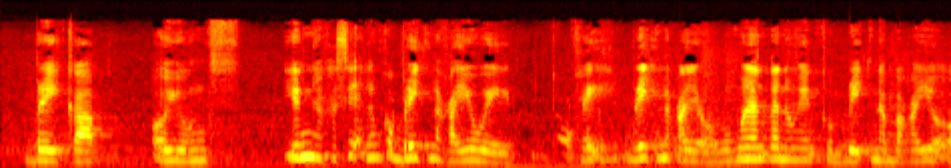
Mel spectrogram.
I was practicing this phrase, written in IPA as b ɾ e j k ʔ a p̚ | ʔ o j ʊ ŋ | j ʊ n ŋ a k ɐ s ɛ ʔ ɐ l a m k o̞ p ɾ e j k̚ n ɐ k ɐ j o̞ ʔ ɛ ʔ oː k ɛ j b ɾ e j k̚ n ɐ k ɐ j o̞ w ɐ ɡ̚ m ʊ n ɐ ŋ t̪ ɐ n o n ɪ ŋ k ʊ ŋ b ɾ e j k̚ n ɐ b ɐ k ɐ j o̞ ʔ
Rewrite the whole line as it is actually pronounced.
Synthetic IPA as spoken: b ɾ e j k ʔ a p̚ | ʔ o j ʊ ŋ | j ʊ n ŋ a k ɐ s ɛ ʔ ɐ l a m k o̞ b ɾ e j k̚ n ɐ k ɐ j o̞ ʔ ɛ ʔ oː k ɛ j b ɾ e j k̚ n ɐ k ɐ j o̞ w ɐ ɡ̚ m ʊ n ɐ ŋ t̪ ɐ n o ŋ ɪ n k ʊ ŋ b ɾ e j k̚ n ɐ b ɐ k ɐ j o̞ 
